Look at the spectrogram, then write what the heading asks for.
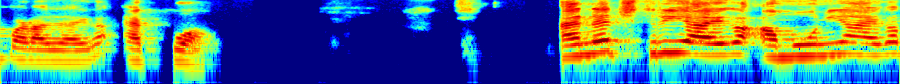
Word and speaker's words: ammine: NH3 आएगा, अमोनिया आएगा, तो उसको लिखा जाएगा अमीन।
